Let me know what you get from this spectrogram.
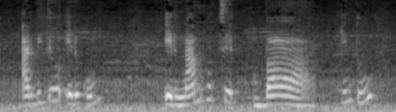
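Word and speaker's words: ب: এ বি বা ঠিক আরবিতেও এরকম এর নাম হচ্ছে বা কিন্তু এর সাউন্ড হবে বা এবং এটি হেভি সাউন্ড নাকি লাইট সাউন্ড? এটি হচ্ছে লাইট সাউন্ড। অর্থাৎ পাতলা করে পড়তে হবে।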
